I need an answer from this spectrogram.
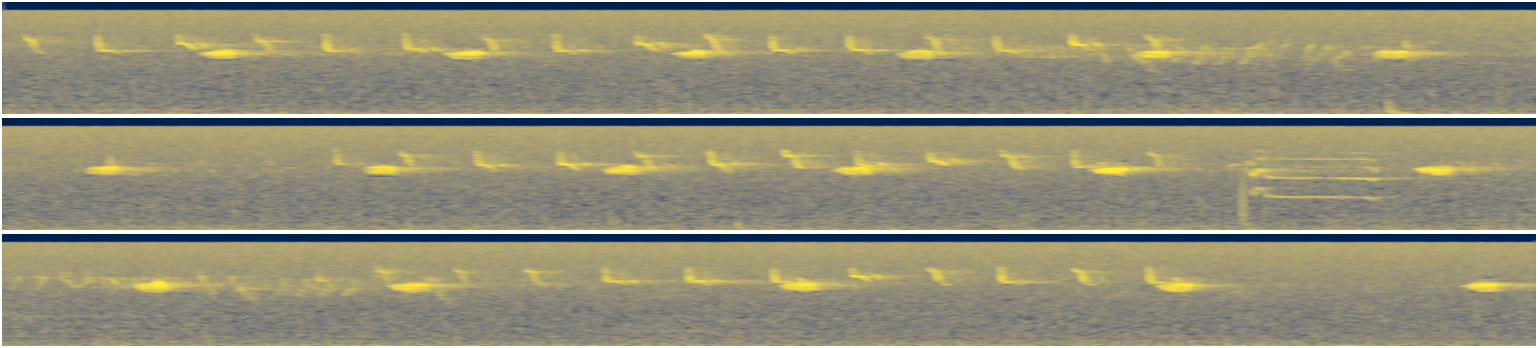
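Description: A bird repeating a short high chirp about once a second, each chirp led by a quick flurry of ticks, over a steady low outdoor rumble. A brief whistled tone sounds about two-thirds of the way through.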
